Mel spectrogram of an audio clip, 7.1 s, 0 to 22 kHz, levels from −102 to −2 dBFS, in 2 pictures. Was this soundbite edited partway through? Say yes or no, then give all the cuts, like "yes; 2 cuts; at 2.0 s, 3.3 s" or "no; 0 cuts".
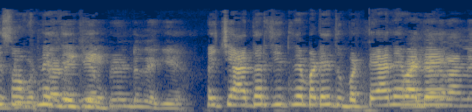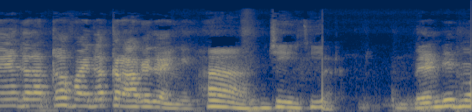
yes; 1 cut; at 5.9 s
